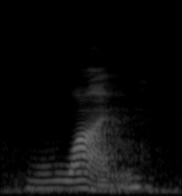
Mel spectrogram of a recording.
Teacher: it has an unusual sound for the letter O it sounds like it starts with the W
